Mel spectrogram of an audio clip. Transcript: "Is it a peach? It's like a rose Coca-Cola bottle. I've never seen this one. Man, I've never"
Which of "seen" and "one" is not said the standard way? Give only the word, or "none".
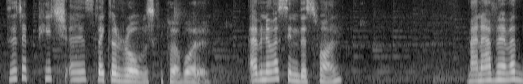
none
